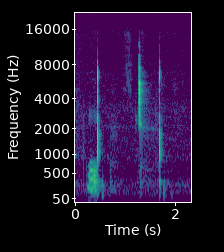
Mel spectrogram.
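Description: Three faint, short clicks from a computer's pointer button, under a second apart, as files and menus are clicked on screen.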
